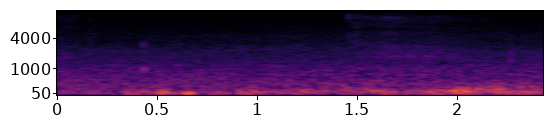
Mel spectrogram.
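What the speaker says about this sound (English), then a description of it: "It's a little windy, a little chilly" Wind gusts across a chilly stretch of the Arizona Trail on day one. It is faint, low buffeting against the microphone that swells in a few soft bursts, with no one talking.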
